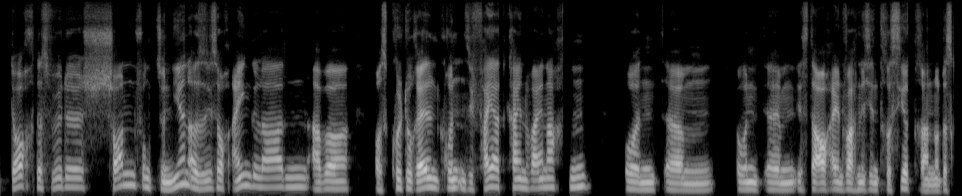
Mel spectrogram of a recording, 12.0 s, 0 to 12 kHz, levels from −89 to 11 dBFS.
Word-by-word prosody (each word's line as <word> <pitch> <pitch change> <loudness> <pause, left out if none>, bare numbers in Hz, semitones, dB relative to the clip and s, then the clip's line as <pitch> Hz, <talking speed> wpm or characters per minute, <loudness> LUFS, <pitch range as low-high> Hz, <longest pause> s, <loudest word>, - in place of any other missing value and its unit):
Doch, 175 +4 0
das 150 -3 -6
würde 155 +1 -4
schon 185 +6 -2
funktionieren. 155 - -1
Also, 140 -4 +2
sie 135 - -2
ist 140 - -8
auch 145 - 0
eingeladen, 160 -2 -2
aber 130 0 +1 0.3
aus - - -5
kulturellen 145 +1 +4
Gründen 145 -2 -1
sie 125 - -7
feiert 160 +7 +1
kein 150 -2 0
Weihnachten 155 +3 -1 0.4
und, 120 -3 +1
ähm 110 0 0 0.2
und, 125 -2 0
ähm, 120 -1 0
ist 130 - -9
da - - +8
auch 120 +1 +7
einfach 120 -2 +3
nicht 120 0 -3
interessiert 130 +4 -2
dran. 100 0 -1
Und 100 - -2
das - - -2
140 Hz, 155 wpm, -24 LUFS, 120-160 Hz, 0.4 s, da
